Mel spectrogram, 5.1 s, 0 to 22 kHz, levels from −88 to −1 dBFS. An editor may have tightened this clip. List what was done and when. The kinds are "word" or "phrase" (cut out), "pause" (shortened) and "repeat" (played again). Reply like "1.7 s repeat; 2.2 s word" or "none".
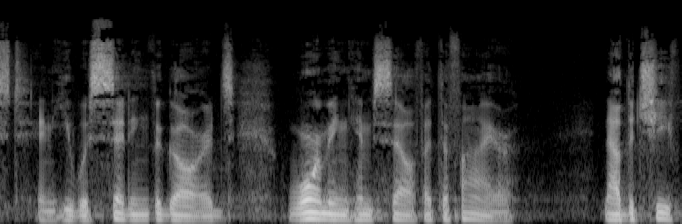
1.1 s word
